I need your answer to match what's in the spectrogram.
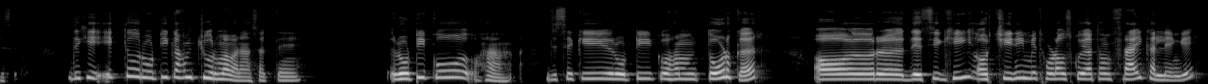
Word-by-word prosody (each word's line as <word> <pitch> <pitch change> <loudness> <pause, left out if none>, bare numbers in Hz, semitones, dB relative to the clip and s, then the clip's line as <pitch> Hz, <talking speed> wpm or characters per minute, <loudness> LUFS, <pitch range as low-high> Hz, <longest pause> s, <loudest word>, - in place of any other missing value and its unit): Yes. - - -17 0.6
देखिए 285 +2 -3 0.2
एक - - -9
तो 370 -1 0
रोटी 320 0 -1
का 320 0 -2
हम 330 +1 +2
चूरमा 250 -6 +3
बना 175 -4 -3
सकते 175 +2 -11
हैं। 180 0 -7 1.0
रोटी 255 +6 +6
को 315 - 0 0.4
हाँ, 165 -4 -5 0.4
जैसे 225 +3 -6
कि 265 0 -1
रोटी 250 +2 +1
को 255 - +3
हम 250 0 -2
तोड़कर 270 -3 +3 0.6
और 245 +1 +4 0.3
देसी 235 +3 +3
घी 285 +9 0
और 240 -3 0
चीनी 280 +2 +1
में 280 -1 -1
थोड़ा 255 0 +1
उसको 250 +1 -2
या 245 -1 +3
तो 255 +1 -6
हम 250 - -2
फ्राइ 245 +3 0
कर 255 - 0
लेंगे, 205 - -2
250 Hz, 170 wpm, -23 LUFS, 235-280 Hz, 1.0 s, रोटी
